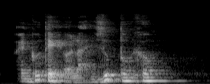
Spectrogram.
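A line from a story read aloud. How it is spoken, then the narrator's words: Soft pleading. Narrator (Vietnamese): cô với ánh mắt nài nỉ, khẽ nói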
